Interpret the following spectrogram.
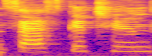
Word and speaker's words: Saskatoon: I'm in Saskatoon, Saskatchewan. Wow. Can you 36th pronounce that for territory in Canada.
